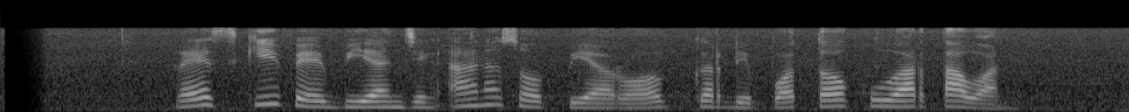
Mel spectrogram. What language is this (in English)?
Sundanese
